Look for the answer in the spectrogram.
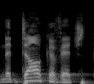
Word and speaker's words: Nedeljkovic: Nedeljkovic.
